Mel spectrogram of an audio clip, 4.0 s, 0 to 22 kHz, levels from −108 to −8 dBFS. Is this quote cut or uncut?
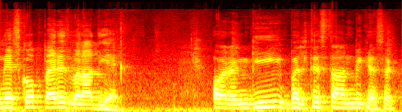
cut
